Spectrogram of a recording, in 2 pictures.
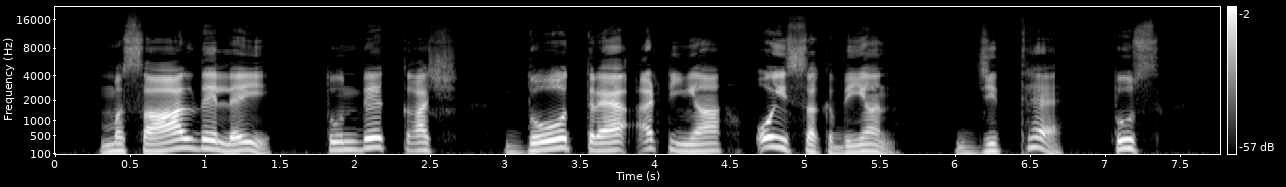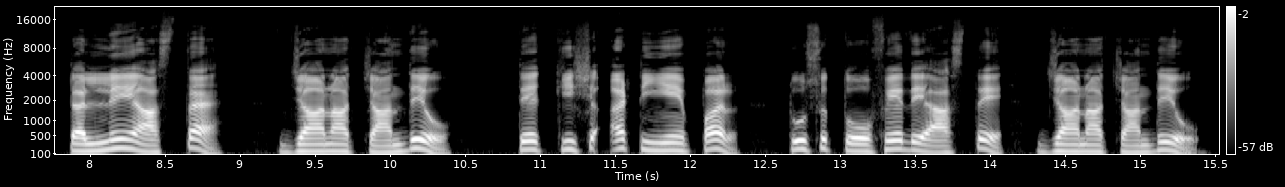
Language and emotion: Dogri, neutral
